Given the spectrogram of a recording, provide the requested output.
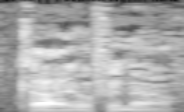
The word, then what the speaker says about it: Kaio Finau: Kaio Finau, yes, sir.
